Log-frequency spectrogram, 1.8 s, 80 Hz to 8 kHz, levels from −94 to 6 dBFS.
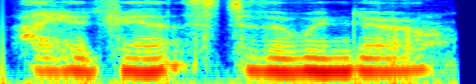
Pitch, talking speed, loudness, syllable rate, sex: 170 Hz, 170 wpm, -15 LUFS, 5.3 syllables/s, female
